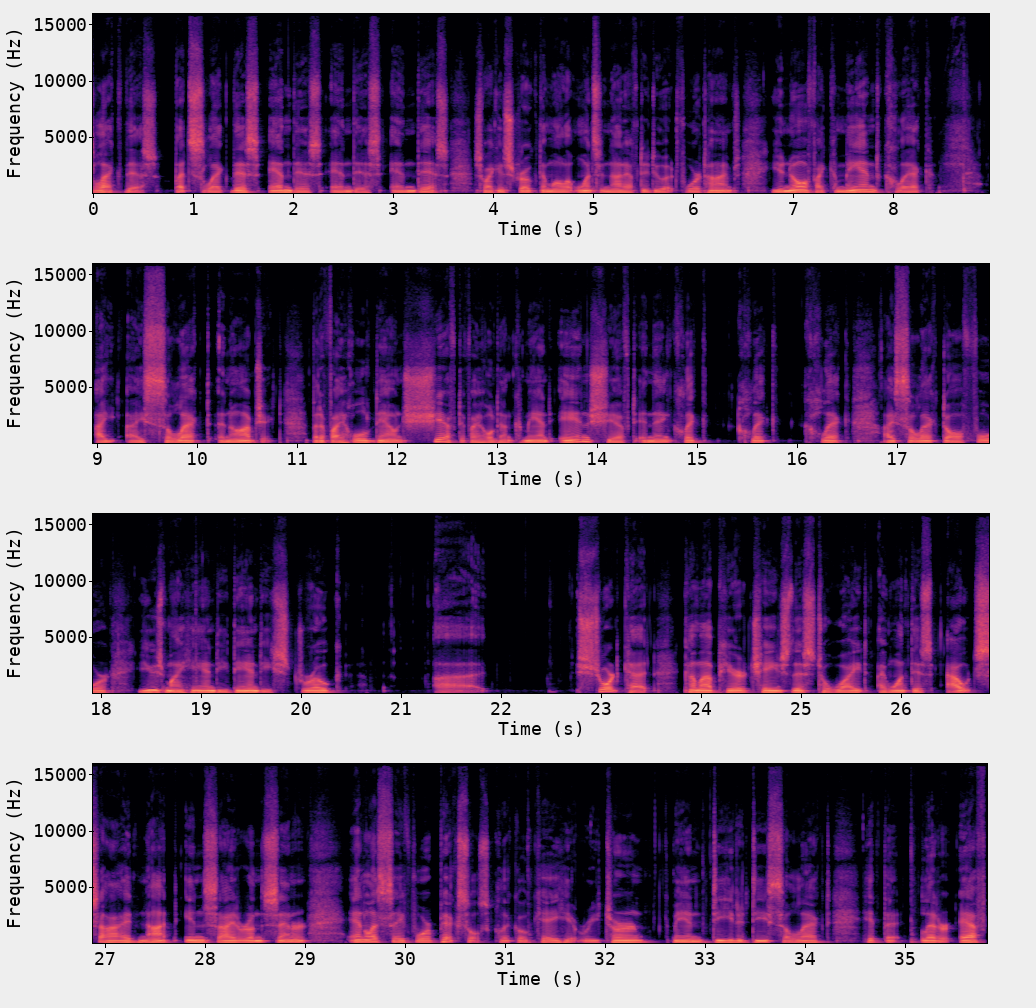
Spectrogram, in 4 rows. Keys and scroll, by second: 19.0 ctrl+alt+super+s, 33.0 super+d.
